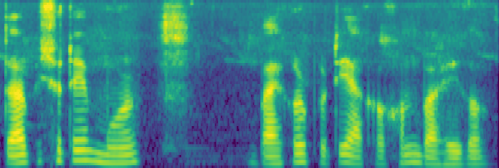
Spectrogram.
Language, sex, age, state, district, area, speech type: Assamese, male, 18-30, Assam, Dibrugarh, rural, spontaneous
